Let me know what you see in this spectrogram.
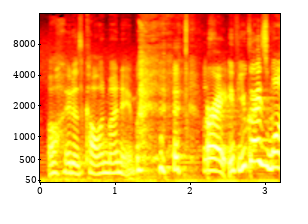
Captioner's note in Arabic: يضحك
